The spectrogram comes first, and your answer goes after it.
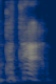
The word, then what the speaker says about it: patat: Oh, last but not least are the frites or the potat. Patat. How do you say it? Is it patat or is it potat? But the potatoes, aka the patat. Thank you, the patat.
